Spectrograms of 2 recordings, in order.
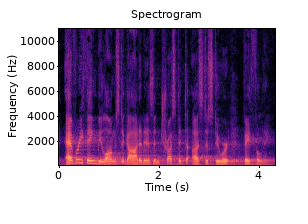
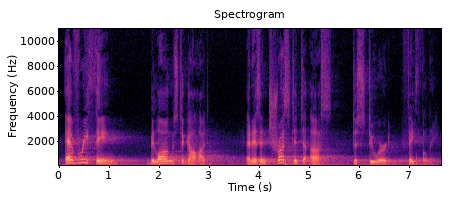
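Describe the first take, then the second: First: Said in the usual way. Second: Each phrase slow and weighty, EVERYTHING stressed; slow emphatic premise. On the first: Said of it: "premise repeated". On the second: Shown as a demonstration. Pastor stating the sermon premise, slow and emphatic. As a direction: lean on "Everything" and "entrusted", stretched out. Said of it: "restates premise".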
